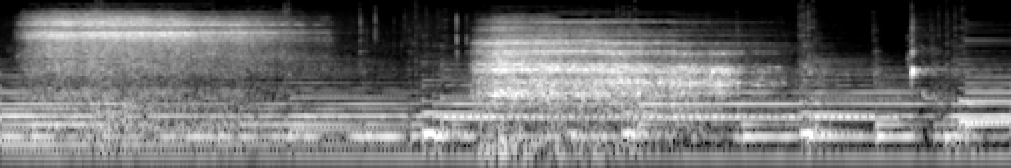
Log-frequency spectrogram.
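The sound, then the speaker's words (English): A slow breath drawn in, a short pause, then a long airy breath out, heard over soft sustained music with no talk. “Let your arms float down and breathe in and out.”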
